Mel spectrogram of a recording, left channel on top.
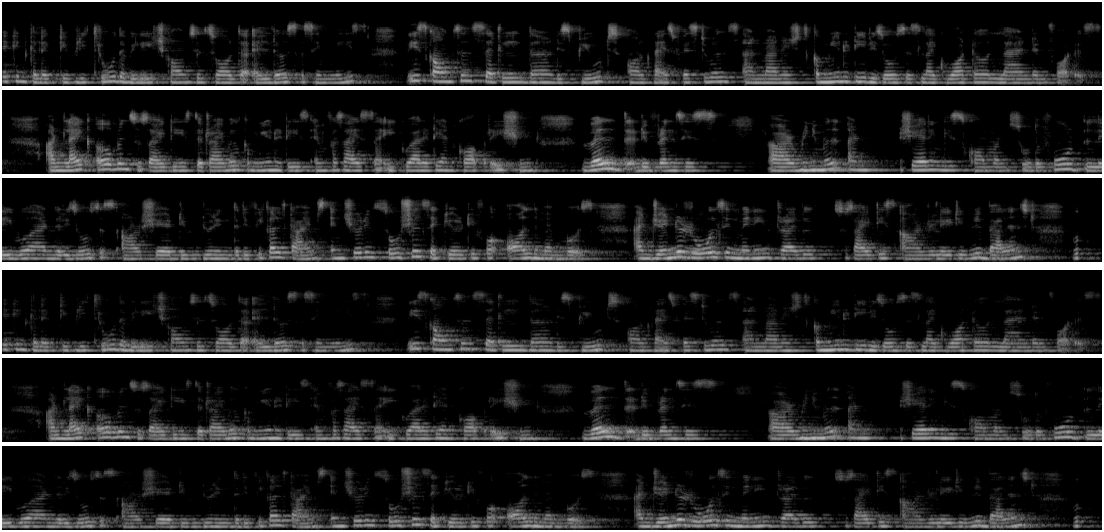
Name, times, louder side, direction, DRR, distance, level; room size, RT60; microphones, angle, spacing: voice 1, 0.0-32.8, left 2 dB, 30° left, 12 dB, 0.6 m, -32 dB
17.5 x 6.7 x 6.0 m, 1.1 s
head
